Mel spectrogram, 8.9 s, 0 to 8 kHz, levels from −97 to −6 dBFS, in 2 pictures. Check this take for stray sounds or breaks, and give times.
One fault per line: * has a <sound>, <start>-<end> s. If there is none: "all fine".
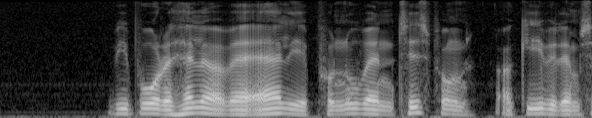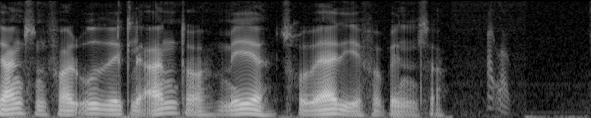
* has a chirp, 8.1-8.3 s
